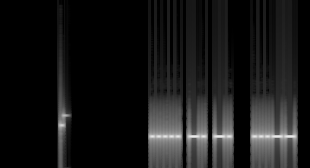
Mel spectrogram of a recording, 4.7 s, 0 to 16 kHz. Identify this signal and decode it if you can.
Morse code, heard as a keyed tone, about 25 wpm, 700 Hz. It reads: 5NN 3
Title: CQ WW DX Contest Exchange Encore - 25wpm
